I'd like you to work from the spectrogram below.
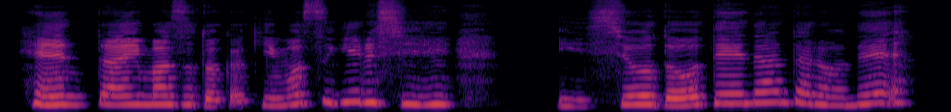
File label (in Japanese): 女の子 台詞, ASMR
